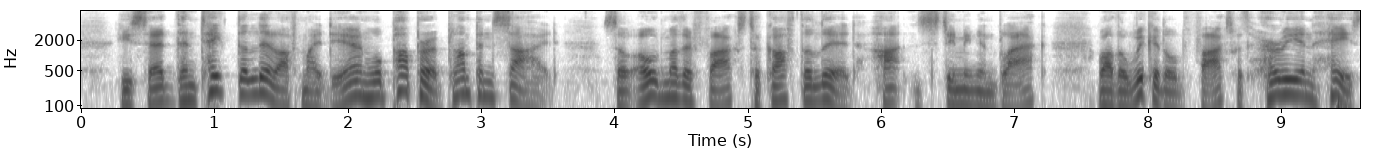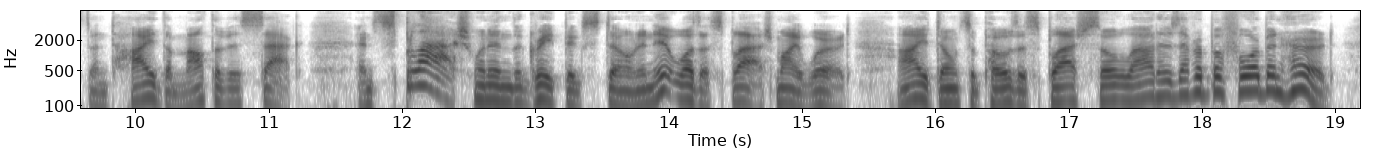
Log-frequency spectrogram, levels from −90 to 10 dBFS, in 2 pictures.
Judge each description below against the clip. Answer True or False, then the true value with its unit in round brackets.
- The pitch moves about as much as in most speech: False (6.9 semitones)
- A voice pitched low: True (125 Hz)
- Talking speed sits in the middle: False (215 wpm)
